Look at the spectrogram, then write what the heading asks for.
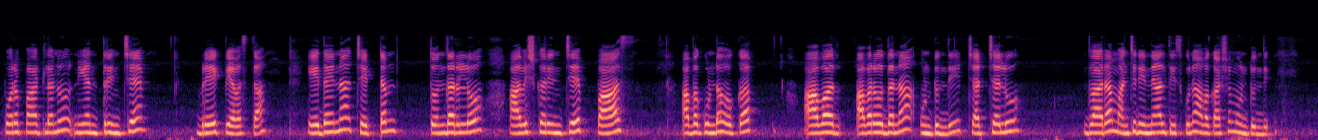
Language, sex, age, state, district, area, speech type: Telugu, female, 18-30, Telangana, Narayanpet, rural, spontaneous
